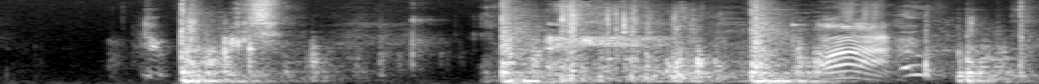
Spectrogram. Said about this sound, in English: There's a sledgehammer in the garage. You want that cellar opened up? I'll open it.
